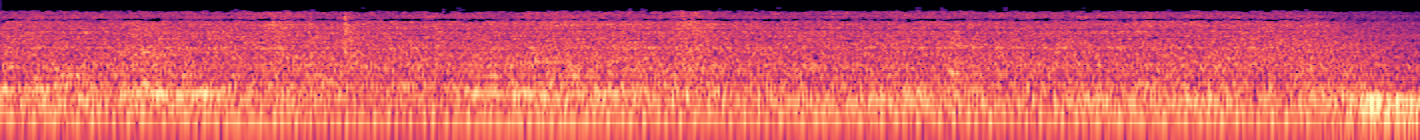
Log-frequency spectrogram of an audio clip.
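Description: Petrol engine of a Chikusui Fruity Masao ride-on mower running steadily at idle with the machine standing still. Near the end its pitch rises briefly.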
